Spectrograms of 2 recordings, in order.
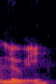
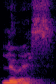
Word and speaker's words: Lewis: So now Louis Ham, not quite Louie. How do you pronounce it? Lewis Lewis Hamilton.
